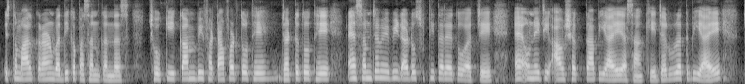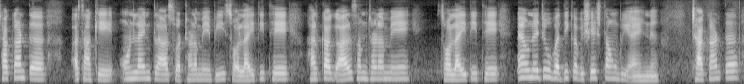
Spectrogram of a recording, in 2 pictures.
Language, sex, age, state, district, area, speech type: Sindhi, female, 45-60, Rajasthan, Ajmer, rural, spontaneous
